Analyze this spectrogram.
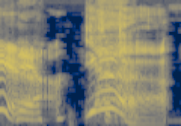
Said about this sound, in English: Well, now that you're yawning, I think it's time to put this one to bed.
